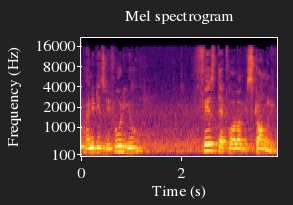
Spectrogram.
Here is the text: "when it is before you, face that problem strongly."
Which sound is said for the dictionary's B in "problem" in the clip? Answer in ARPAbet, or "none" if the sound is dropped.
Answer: none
